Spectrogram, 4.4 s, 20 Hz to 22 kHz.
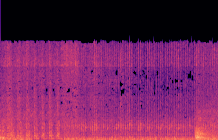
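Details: Mitsubishi L300 diesel, owner complained of morning-start and air-con noise; after idler bearing nut tightened and belt adjustment checked, engine cranks, catches and runs steadily with no belt squeal or chirp.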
